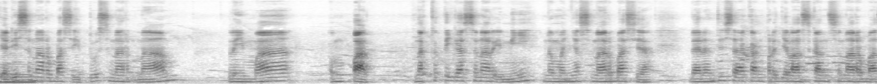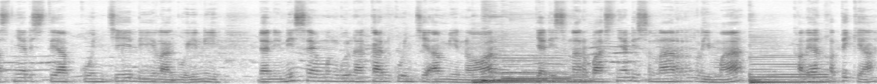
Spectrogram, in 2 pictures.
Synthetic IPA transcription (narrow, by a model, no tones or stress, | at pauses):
d͡ʒadisənarbasit̪usənarənam | lima | ʔəmpat̪̚nakːət̪iɡasənaɾininamaɲasənarbasjadanːant̪isajaːkanpərd͡ʒəlaskansənarbasɲadisə̥t̪iap̚kuɲt͡ʃidilaɡuini | daninisajaməŋɡunakankuɲt͡ʃiaminɔrd͡ʒadisənarbasɲadisənarlimakalianfət̪ɪkja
